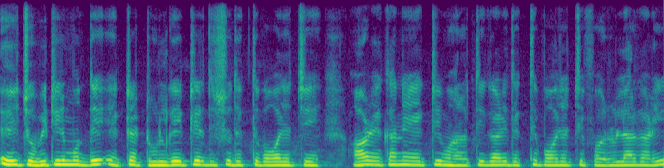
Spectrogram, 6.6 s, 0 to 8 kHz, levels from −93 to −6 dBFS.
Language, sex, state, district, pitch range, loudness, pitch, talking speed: Bengali, male, Assam, Hailakandi, 160-185 Hz, -16 LUFS, 170 Hz, 190 wpm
